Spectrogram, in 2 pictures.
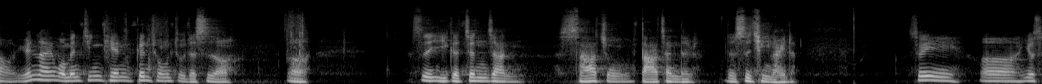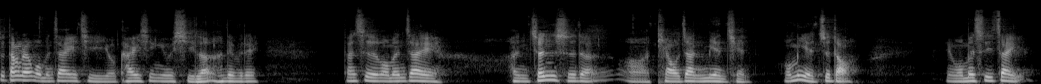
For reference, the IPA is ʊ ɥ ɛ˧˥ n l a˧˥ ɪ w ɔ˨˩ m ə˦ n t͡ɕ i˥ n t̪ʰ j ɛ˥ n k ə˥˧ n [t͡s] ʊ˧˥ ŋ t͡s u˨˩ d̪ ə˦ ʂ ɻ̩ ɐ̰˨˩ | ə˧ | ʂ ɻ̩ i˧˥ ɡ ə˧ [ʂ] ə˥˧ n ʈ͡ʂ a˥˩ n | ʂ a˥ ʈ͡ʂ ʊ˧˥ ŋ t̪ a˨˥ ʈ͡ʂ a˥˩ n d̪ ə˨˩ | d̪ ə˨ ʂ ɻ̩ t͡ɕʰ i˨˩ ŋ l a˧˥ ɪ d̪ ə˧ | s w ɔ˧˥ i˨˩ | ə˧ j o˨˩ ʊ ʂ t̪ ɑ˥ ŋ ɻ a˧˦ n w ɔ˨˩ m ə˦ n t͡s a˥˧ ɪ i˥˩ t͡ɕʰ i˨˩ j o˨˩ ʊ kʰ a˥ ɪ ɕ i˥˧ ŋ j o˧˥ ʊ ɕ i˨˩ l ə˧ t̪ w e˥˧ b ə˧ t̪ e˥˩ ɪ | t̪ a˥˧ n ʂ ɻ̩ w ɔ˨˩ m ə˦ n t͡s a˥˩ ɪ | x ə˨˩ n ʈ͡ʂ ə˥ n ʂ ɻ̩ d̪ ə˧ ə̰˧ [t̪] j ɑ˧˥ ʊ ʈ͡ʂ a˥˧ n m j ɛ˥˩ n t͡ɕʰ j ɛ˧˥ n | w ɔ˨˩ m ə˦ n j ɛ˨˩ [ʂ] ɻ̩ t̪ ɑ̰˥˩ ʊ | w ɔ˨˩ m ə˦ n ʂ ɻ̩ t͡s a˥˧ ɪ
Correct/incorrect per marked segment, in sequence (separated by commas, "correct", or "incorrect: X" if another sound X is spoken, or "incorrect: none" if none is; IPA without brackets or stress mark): incorrect: t͡sʰ, incorrect: ʈ͡ʂ, incorrect: t̪ʰ, incorrect: ʈ͡ʂ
